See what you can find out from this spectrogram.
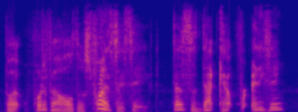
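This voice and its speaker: A man reading a fan story aloud, voicing a brash, dramatic male starship captain who protests in overwrought shouts. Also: on the high side, lively intonation, quick pace, no room sound, muffled recording, voice pushed up. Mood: bewildered.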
